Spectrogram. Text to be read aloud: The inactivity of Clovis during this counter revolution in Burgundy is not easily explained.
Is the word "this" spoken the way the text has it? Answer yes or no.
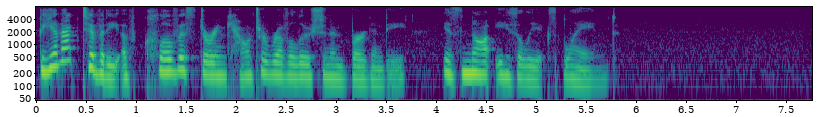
no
